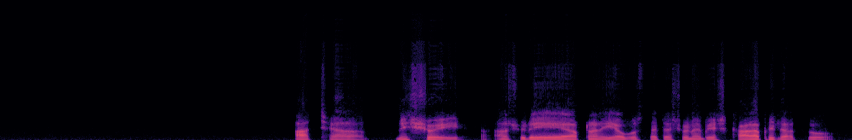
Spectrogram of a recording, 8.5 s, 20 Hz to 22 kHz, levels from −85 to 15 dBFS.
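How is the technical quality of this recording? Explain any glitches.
The quality drops sharply at 1.84 s and stays degraded to the end. From that point there are more codec artefacts, and the change is sudden with no gap. This is an adaptive stream at a lower bitrate: the player switched to a cheaper version of the stream, probably because the connection slowed, and the sound fits a drop from about 64 to 24 kbit/s Opus.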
